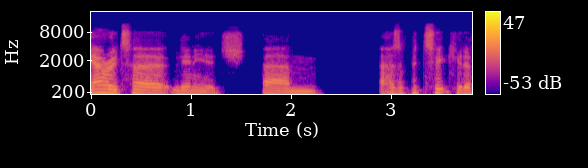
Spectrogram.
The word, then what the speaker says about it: Aro gTer: you've become part of this arrow to is that how you pronounce it yeah so the arrow tur lineage um has a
